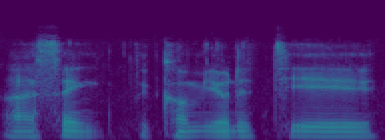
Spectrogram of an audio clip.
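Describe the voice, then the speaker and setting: A man moderates an online audio chat at an unhurried pace. His voice has a gravelly fry, and the sound is dull and dry, with no room around it. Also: fairly low pitch, completely flat delivery, darkish tone, no echo. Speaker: host.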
